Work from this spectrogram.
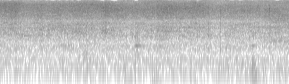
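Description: Smoked sweet paprika sizzles in hot chorizo drippings as a spoonula stirs it, a steady close bright crackle holding evenly throughout with no talk.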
